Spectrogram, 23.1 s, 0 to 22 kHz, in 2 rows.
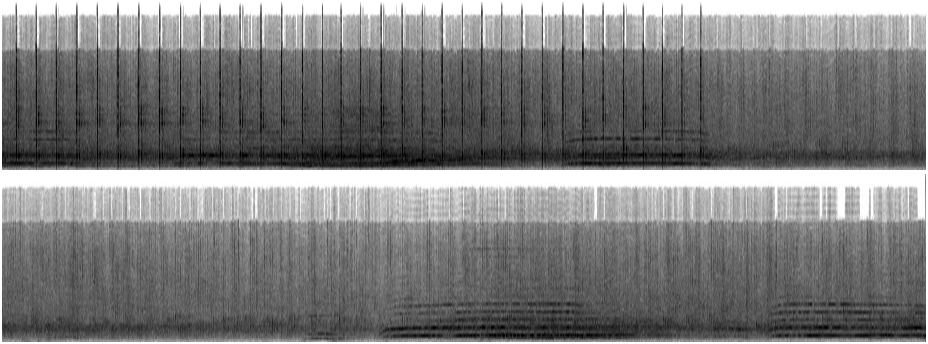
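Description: An audience at the 2019 Golden Apple Award ceremony applauds the winner, Professor Mark Conger, as he comes to the stage: loud sustained clapping from a crowd that fades, then swells again later.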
